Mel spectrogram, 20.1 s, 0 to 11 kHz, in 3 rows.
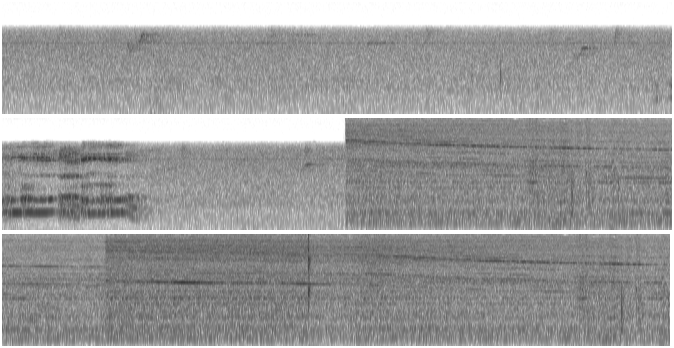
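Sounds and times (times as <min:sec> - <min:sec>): high squealing tones: 0:10.2 - 0:20.0
sharp clicks: 0:10.2 - 0:20.0
steady rumbling noise: 0:10.2 - 0:20.0.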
